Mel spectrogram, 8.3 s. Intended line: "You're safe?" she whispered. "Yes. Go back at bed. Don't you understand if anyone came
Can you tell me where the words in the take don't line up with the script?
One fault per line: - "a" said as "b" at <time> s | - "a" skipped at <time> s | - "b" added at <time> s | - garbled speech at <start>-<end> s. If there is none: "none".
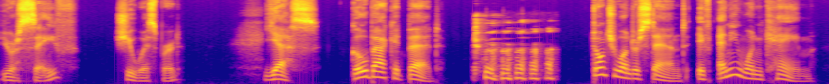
none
